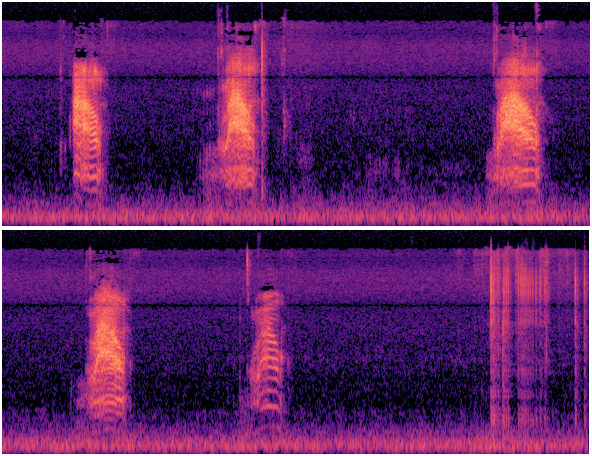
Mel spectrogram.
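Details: Pet cat Butters attempting a normal meow, producing five brief hoarse, squeaky meows at irregular intervals across the recording, with low room noise beneath and a faint rustle near the end.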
